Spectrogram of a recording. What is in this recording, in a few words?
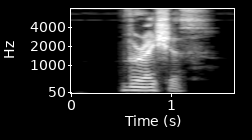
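"voracious", Australian English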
